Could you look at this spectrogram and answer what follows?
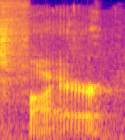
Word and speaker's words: FHIR: slowly rolling out called at hir pronounce fire I won't get into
